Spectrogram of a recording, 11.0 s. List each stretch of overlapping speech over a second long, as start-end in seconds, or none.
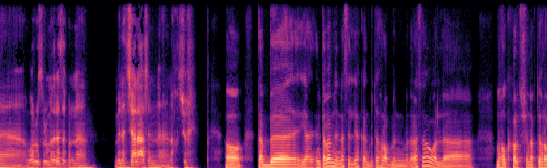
none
